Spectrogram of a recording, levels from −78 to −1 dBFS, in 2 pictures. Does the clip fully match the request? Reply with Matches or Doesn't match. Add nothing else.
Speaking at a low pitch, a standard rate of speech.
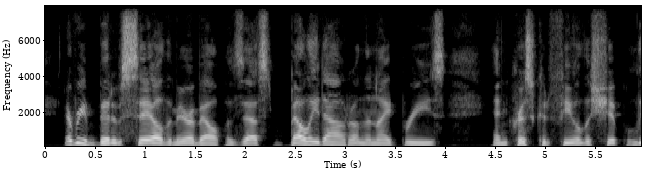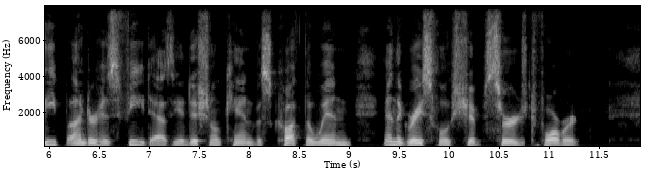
Matches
